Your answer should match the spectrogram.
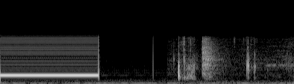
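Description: A telephone tone sounds as an outgoing call is placed, one steady buzzing note held for about a second before cutting off abruptly.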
